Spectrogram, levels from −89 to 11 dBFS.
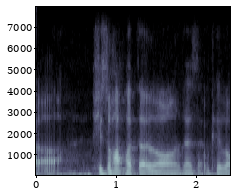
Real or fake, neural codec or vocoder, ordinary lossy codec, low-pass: fake; codec, 16 kHz, 2 kbps, FunCodec, trained on Chinese and English, 25 frames a second; Opus, 32 kbps; 7.2 kHz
